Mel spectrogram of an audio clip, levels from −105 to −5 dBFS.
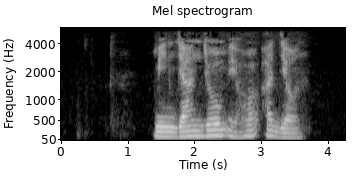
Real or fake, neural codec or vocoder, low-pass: real; none; 5.4 kHz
